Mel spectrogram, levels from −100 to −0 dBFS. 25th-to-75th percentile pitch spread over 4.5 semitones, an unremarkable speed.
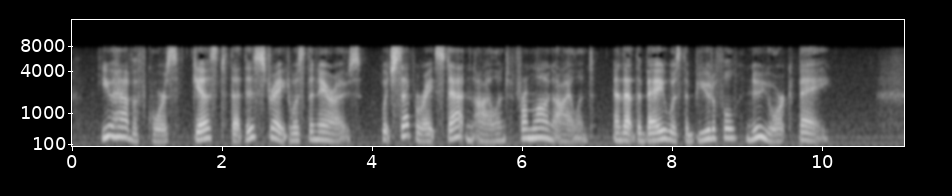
Yes: average, 5.3 semitones; average, 150 wpm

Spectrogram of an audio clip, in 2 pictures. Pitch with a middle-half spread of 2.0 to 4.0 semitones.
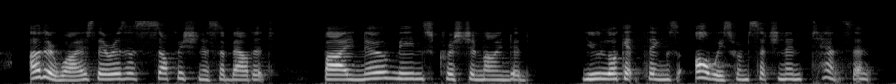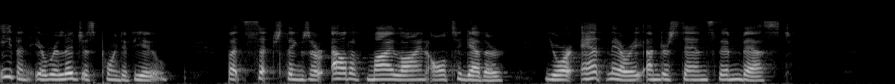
Yes: average, 2.8 semitones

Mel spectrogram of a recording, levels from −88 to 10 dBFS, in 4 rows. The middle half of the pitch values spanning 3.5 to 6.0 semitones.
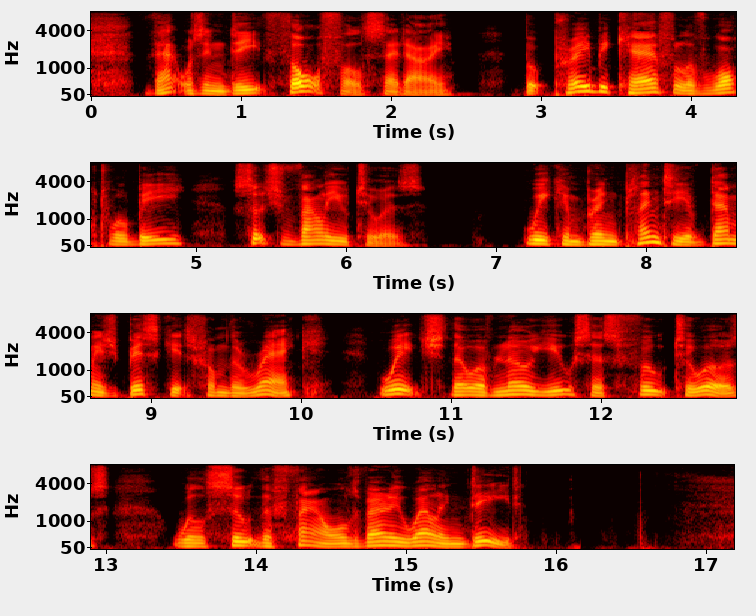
Yes: average, 5.2 semitones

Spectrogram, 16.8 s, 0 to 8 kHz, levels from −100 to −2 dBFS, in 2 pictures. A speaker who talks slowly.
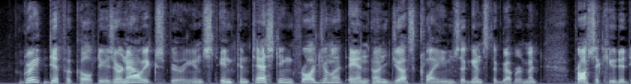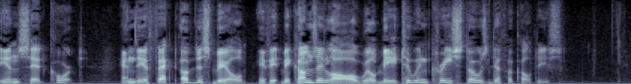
Yes: slow, 125 wpm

